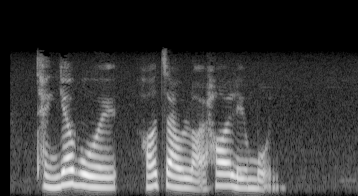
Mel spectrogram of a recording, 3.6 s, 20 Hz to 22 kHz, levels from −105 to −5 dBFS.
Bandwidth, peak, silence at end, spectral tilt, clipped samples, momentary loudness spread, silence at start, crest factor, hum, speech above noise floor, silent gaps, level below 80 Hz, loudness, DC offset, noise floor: 7.6 kHz; -4 dBFS; 0.9 s; -6.5 dB/octave; under 0.1%; 12 LU; 0.35 s; 16 dB; none; 44 dB; none; -80 dBFS; -20 LUFS; under 0.1%; -64 dBFS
